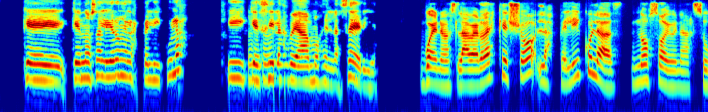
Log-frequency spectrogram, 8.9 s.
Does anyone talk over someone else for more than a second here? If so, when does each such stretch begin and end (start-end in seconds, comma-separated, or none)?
none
